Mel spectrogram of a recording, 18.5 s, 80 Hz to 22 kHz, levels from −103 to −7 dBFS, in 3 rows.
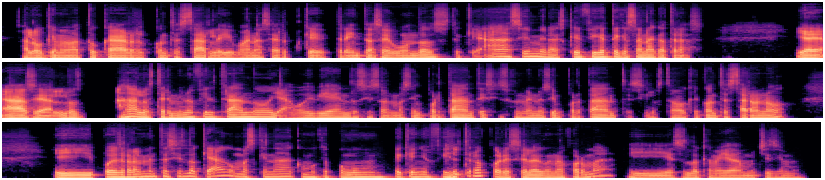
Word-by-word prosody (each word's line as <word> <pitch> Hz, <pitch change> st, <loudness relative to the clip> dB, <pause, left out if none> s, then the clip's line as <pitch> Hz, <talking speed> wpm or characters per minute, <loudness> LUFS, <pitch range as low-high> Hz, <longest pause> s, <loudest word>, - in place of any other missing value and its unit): Algo 105 Hz, -1 st, +3 dB
que 120 Hz, -, +1 dB
me 105 Hz, -, 0 dB
va 100 Hz, -, +1 dB
a -, -, -9 dB
tocar 105 Hz, -2 st, +3 dB
contestarle 110 Hz, -1 st, -1 dB
y 95 Hz, -, 0 dB
van 95 Hz, +1 st, -2 dB
a -, -, -2 dB
ser, 110 Hz, +2 st, -4 dB
¿qué?, 100 Hz, -2 st, -1 dB
30 105 Hz, +2 st, 0 dB
segundos 110 Hz, +4 st, 0 dB
de 115 Hz, -, -12 dB
que: -, -, -5 dB
"Ah, 155 Hz, 0 st, +2 dB
sí, 160 Hz, +1 st, -1 dB
mira, 150 Hz, -6 st, +1 dB
es 115 Hz, -, -7 dB
que 130 Hz, -, +1 dB
fíjate 130 Hz, +1 st, +3 dB
que 120 Hz, -, 0 dB
están 120 Hz, +1 st, +2 dB
acá 120 Hz, 0 st, +3 dB
atrás." 105 Hz, -3 st, -6 dB, 0.6 s
Y, 125 Hz, -, +5 dB
eh, 115 Hz, 0 st, +9 dB
a 115 Hz, -1 st, +9 dB
o -, -, 0 dB
sea, 110 Hz, -3 st, +2 dB
los 120 Hz, 0 st, -1 dB, 0.2 s
Ajá, 155 Hz, +4 st, +4 dB
los 125 Hz, -3 st, +2 dB
termino 125 Hz, +1 st, 0 dB
filtrando, 135 Hz, 0 st, +2 dB
ya 105 Hz, -5 st, -3 dB
voy 105 Hz, +3 st, -5 dB
viendo 115 Hz, 0 st, -1 dB
si 115 Hz, -, -11 dB
son 100 Hz, -2 st, -7 dB
más 105 Hz, +1 st, -8 dB
importantes, 115 Hz, 0 st, -1 dB
si 125 Hz, -, -19 dB
son 115 Hz, -3 st, -9 dB
menos 110 Hz, +1 st, -5 dB
importantes, 120 Hz, 0 st, -2 dB
si -, -, -18 dB
los 110 Hz, -, -14 dB
tengo 105 Hz, 0 st, -5 dB
que -, -, -12 dB
contestar 115 Hz, 0 st, -2 dB
o -, -, +2 dB
no. 115 Hz, -, -3 dB, 0.6 s
Y 120 Hz, 0 st, +4 dB
pues, 135 Hz, +2 st, +4 dB
realmente 150 Hz, +4 st, +1 dB
así 165 Hz, -, -5 dB
es -, -, -3 dB
lo 170 Hz, -, 0 dB
que -, -, -1 dB
hago, 205 Hz, +1 st, -2 dB
más 145 Hz, -3 st, -4 dB
que 145 Hz, -, -6 dB
nada 155 Hz, +2 st, -2 dB
como 135 Hz, -3 st, -3 dB
que 115 Hz, -, -6 dB
pongo 125 Hz, 0 st, -1 dB
un 135 Hz, -1 st, 0 dB
pequeño 135 Hz, 0 st, -1 dB
filtro, 140 Hz, +8 st, 0 dB
por 135 Hz, -8 st, 0 dB
decirlo 120 Hz, +1 st, +1 dB
de -, -, +5 dB
alguna 120 Hz, 0 st, 0 dB
forma, 145 Hz, -, -3 dB
y 105 Hz, -3 st, -3 dB
eso 100 Hz, +3 st, -6 dB
es -, -, -1 dB
lo -, -, 0 dB
que 110 Hz, -, -8 dB
me -, -, -4 dB
ha -, -, -2 dB
ayudado -, -, -6 dB
muchísimo. 110 Hz, 0 st, -8 dB
120 Hz, 275 wpm, -23 LUFS, 110-130 Hz, 0.6 s, eh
